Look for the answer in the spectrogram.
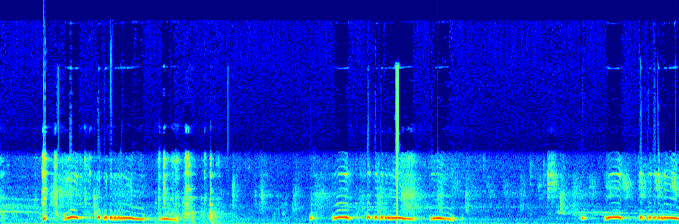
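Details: Spotted dove, seven months old, cooing in a lure style: three phrases of short hollow coos ending in a longer falling coo, repeated every three seconds or so, with a steady low hum behind.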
